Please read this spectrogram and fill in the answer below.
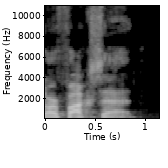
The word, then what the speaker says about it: Arphaxad: And so there's names like Arphaxad, which looks like Arpakshad, but is pronounced Arphaxad.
